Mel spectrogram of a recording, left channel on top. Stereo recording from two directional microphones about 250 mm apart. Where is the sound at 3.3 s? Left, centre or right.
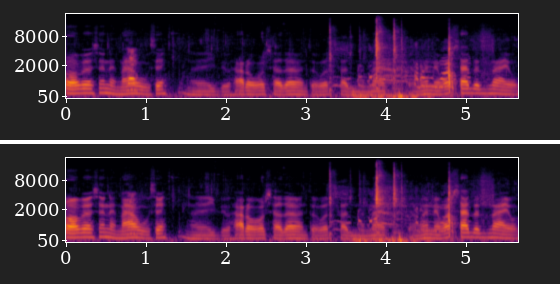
Centre.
